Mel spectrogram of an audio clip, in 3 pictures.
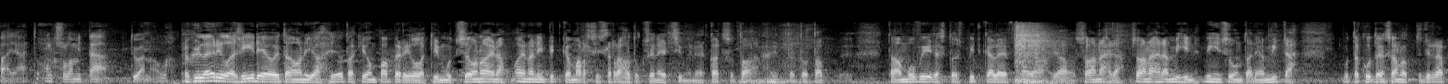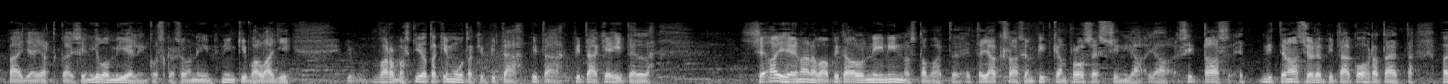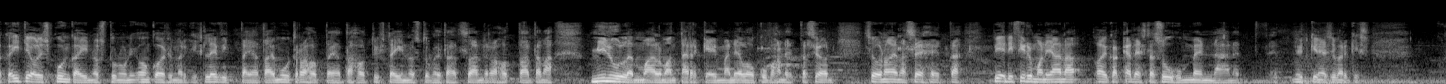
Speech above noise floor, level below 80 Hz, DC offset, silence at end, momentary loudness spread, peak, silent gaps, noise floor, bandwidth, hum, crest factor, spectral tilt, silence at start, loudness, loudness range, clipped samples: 19 dB; -36 dBFS; under 0.1%; 0 s; 10 LU; -2 dBFS; none; -34 dBFS; 8 kHz; none; 14 dB; -6.5 dB/octave; 0 s; -15 LUFS; 4 LU; under 0.1%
